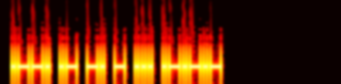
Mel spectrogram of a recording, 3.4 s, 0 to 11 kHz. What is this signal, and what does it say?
Morse code, heard as a keyed tone, about 34 wpm, 700 Hz. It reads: PANTS.
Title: A Sound Of Thunder 35wpm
